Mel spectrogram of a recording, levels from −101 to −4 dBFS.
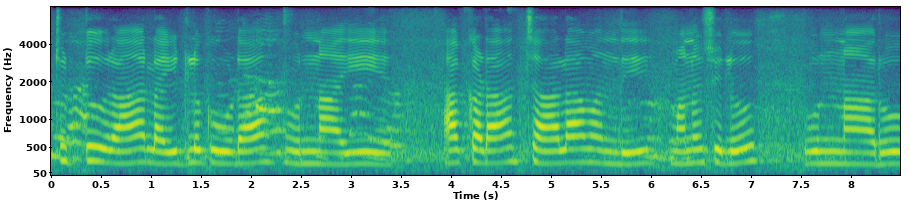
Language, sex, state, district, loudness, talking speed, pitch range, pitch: Telugu, female, Andhra Pradesh, Annamaya, -16 LUFS, 55 wpm, 210-230 Hz, 220 Hz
